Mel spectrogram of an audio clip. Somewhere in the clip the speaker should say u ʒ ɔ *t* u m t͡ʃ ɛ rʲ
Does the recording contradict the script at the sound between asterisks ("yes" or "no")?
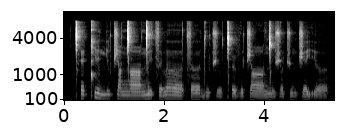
yes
